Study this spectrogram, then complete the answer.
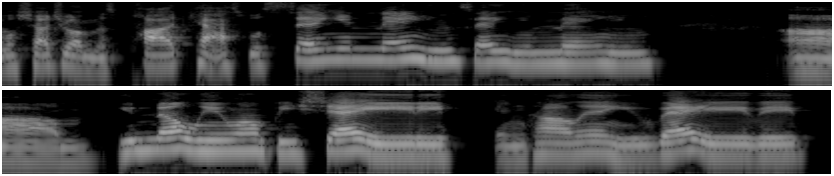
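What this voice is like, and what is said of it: Bad put-on accent. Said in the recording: “I don't know why I'm doing this bad accent.”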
